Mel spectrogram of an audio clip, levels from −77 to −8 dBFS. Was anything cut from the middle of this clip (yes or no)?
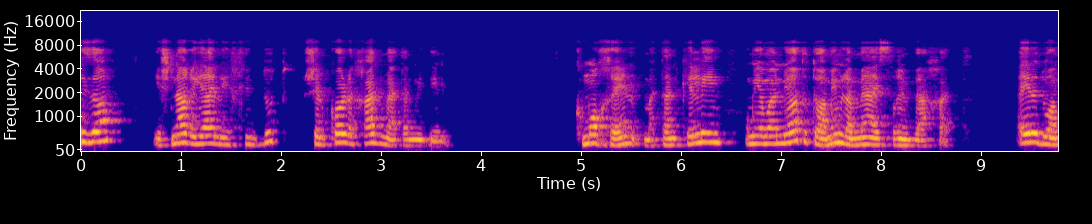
no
